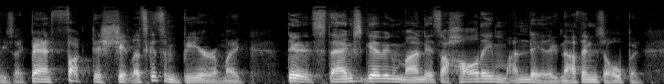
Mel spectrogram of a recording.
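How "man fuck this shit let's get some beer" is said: put-on pissed-off, fed-up, done-with-it outburst. Retelling a story, the speaker quotes a companion, mock-angry and pissed off. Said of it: "He's all pissed off".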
